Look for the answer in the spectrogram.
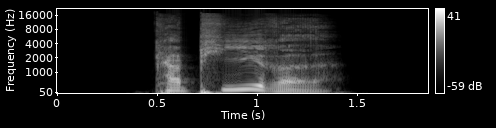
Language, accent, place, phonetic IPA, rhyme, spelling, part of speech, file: German, Germany, Berlin, [kaˈpiːʁə], -iːʁə, kapiere, verb, De-kapiere.ogg
- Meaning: inflection of kapieren: 1. first-person singular present 2. first/third-person singular subjunctive I 3. singular imperative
